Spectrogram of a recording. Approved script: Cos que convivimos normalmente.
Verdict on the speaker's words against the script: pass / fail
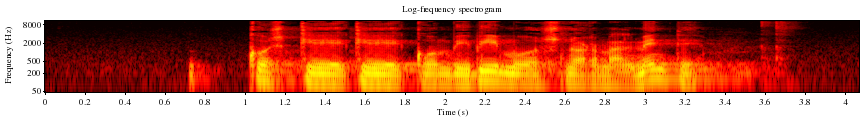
fail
